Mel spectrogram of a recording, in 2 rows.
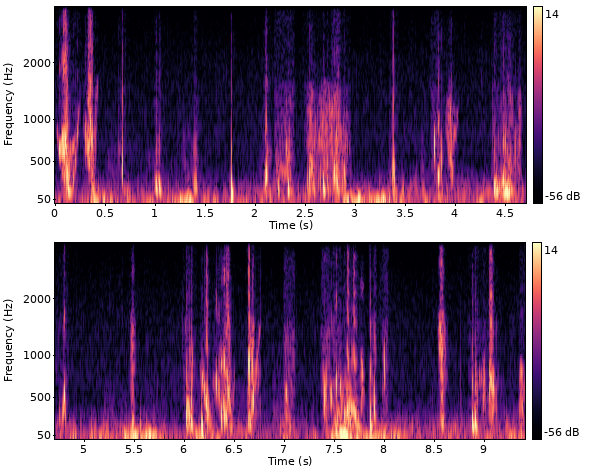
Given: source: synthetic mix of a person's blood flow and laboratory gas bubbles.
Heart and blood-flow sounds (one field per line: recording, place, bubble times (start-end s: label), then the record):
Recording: Doppler ultrasound of blood flow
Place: subclavian vein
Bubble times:
0.01-0.45 s: bubbles
0.64-0.72 s: bubbles
0.99-1.10 s: bubbles
1.38-1.45 s: bubbles
2.08-2.40 s: bubbles
2.49-2.96 s: bubbles
3.34-3.44 s: bubbles
3.75-4.04 s: bubbles
4.37-4.67 s: bubbles
4.72-4.86 s: bubbles
5.46-5.53 s: bubbles
5.99-6.13 s: bubbles
6.16-6.52 s: bubbles
6.62-6.77 s: bubbles
7.00-7.12 s: bubbles
7.37-7.82 s: bubbles
7.86-7.94 s: bubbles
7.98-8.05 s: bubbles
8.54-8.65 s: bubbles
8.84-9.16 s: bubbles
9.34-9.41 s: bubbles
From the record:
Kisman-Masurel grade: 243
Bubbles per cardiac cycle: several, 3 to 8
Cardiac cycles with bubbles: 100%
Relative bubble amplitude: loud (0.450 to 0.775)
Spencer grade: 3 (all of the cardiac periods contain showers or single bubble signals, but not dominating or overriding the cardiac motion signals)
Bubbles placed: anywhere in the cardiac cycle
